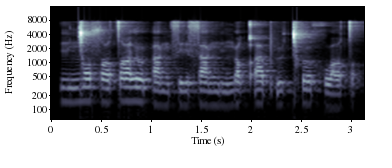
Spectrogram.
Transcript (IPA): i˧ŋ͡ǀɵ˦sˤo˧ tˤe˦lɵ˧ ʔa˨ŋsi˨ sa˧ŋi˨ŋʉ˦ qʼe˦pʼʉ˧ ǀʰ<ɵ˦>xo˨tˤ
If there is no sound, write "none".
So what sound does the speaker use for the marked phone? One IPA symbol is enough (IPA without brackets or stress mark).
ɵ˦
